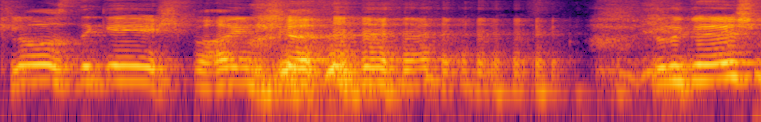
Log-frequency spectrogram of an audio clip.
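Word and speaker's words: geis: I always pronounced it Gisa. For some reason, I don't know. No, I think the SE is an SH sound.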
